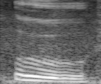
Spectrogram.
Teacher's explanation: Round your lips into a very small circle, as if you're saying ooh, ooh. The back of your tongue should be high, and the tip of your tongue should be touching the roof of your mouth behind your front teeth.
